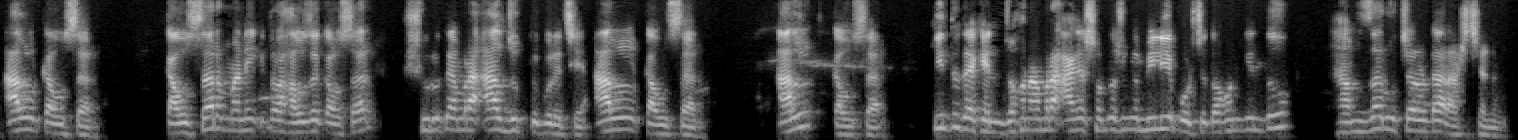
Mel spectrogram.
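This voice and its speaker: A man with a Bangladeshi Bengali accent teaching a live online Quranic Arabic class, explaining slowly and repeating each word with its translation. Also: high voice, a bit bright, dry recording.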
